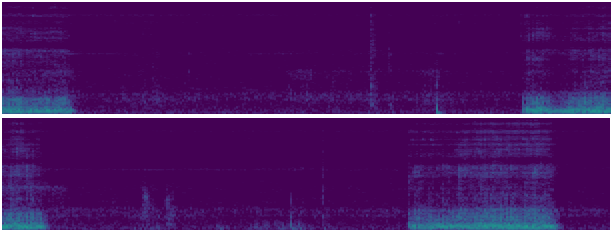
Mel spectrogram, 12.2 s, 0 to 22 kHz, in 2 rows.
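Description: Low, rumbling snores come every five seconds or so, about 12 a minute, with quiet pauses between them: regular snoring.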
